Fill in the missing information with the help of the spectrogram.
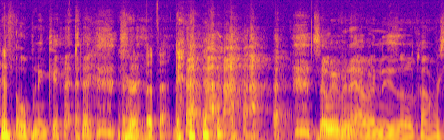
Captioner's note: laughter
